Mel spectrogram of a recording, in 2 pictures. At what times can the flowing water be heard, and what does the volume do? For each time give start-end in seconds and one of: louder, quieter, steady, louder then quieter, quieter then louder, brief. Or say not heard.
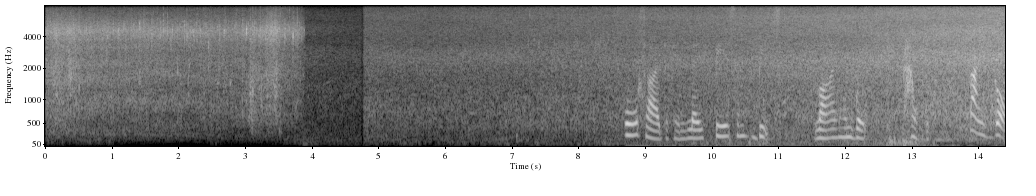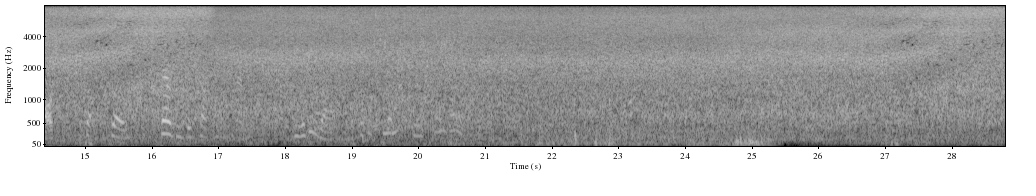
0.0-28.7 louder.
